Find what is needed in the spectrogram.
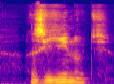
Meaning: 1. to perish, to die 2. to vanish, to disappear
- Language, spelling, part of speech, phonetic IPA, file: Belarusian, згінуць, verb, [ˈzɡʲinut͡sʲ], Be-згінуць.ogg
